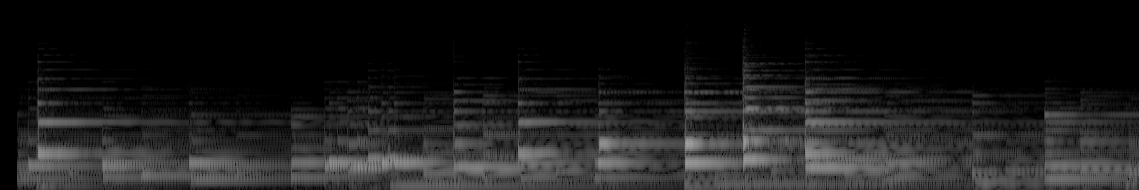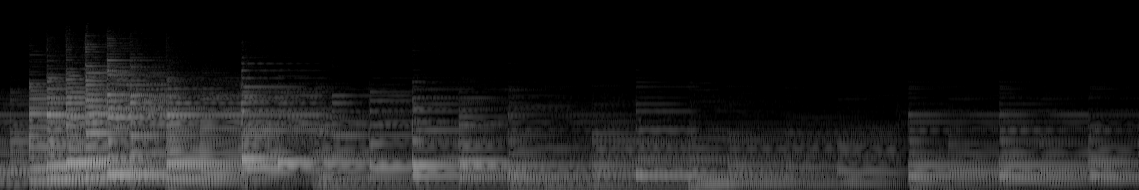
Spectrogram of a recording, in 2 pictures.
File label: C piano; Pianotrak; key - C - vocal range - B to D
